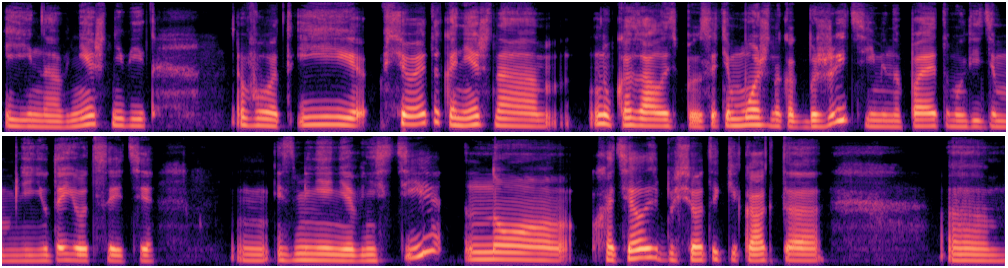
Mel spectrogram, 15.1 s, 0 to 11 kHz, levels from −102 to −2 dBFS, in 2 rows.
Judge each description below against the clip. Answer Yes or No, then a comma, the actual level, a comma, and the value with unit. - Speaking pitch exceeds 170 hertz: No, medium, 160 Hz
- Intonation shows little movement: No, average, 3.3 semitones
